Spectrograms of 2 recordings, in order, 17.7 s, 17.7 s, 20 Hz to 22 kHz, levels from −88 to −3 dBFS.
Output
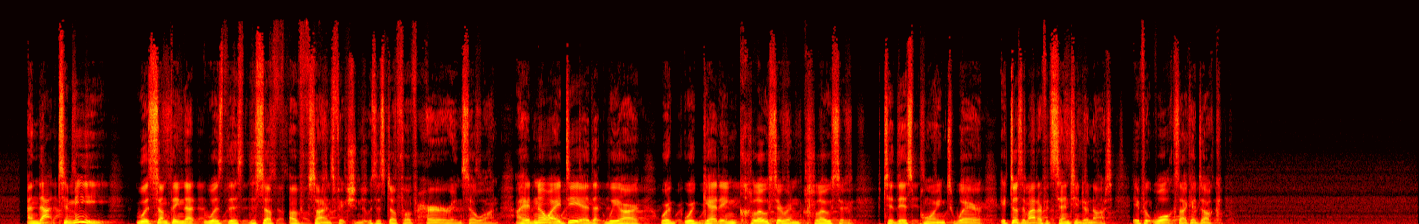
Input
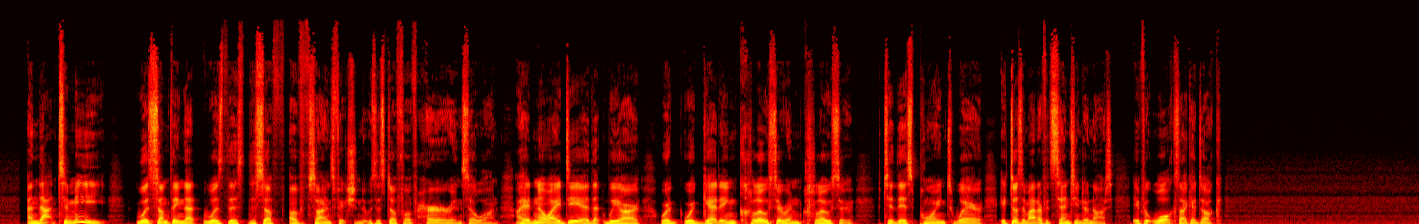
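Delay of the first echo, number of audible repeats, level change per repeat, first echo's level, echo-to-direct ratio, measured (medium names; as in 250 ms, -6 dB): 158 ms, 2, -11.0 dB, -20.0 dB, -19.5 dB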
